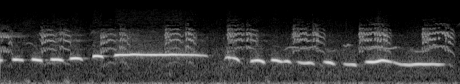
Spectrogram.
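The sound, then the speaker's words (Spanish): A boy whistles as he enters, a loud, clear, wavering mid-pitched tune broken into pulsed phrases, heard alone with no talk. “Ingresa el changuito silbando, se acerca al tero y lo acaricia.”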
